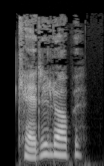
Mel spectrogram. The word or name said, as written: katteloppe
